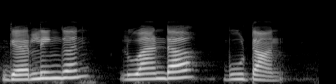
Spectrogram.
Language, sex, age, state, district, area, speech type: Telugu, female, 18-30, Telangana, Nirmal, urban, spontaneous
